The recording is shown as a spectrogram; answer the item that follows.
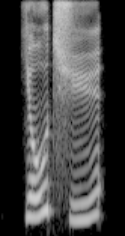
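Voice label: "you2 ju2", Mandarin Chinese; HSK; HSK4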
